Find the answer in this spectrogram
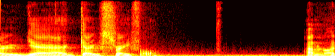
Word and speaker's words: Gauss: I believe the Gauss rifle is pronounced as in rhyme with cow. Yeah, Gauss rifle.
